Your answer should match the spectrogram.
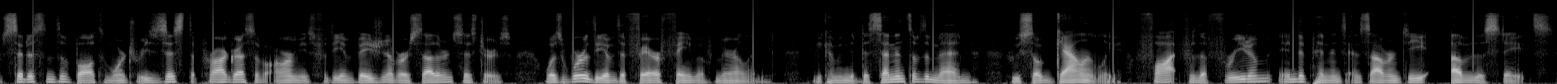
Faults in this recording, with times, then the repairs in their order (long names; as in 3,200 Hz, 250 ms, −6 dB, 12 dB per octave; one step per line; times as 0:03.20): scratch tick 33 1/3 rpm −10 dBFS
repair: click removal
